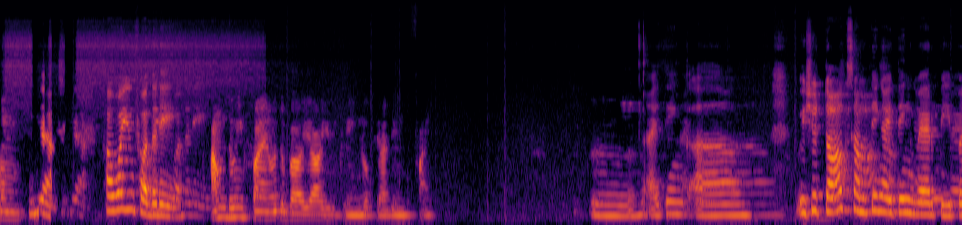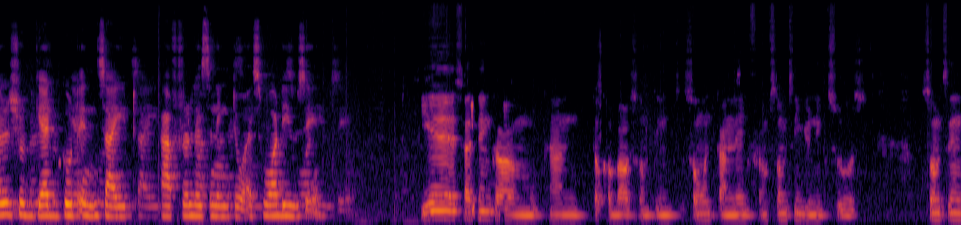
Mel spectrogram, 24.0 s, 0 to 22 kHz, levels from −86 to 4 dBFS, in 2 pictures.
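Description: From start to finish there's echo with no canceller: the far end's speaker bleeds into its mic, so every phrase returns around 0.4 s later, thinner and about 16 dB down.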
